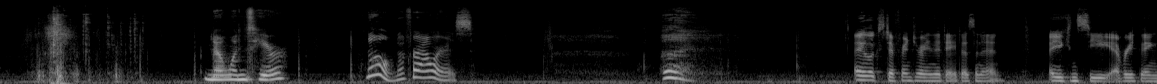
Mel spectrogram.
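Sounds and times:
keys jangling: 0.3 - 1.5
speech: 2.0 - 3.0, 3.7 - 4.8, 6.6 - 7.0, 8.5 - 11.5.

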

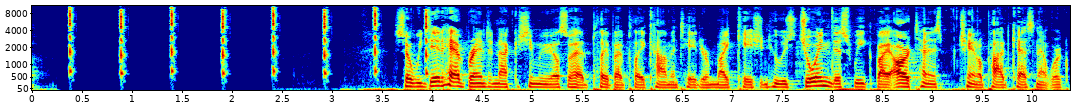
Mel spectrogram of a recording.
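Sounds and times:
ticking clock used as a timer cue: 0.0 - 4.3
faint noise: 3.1 - 10.3
speech: 3.7 - 10.3.

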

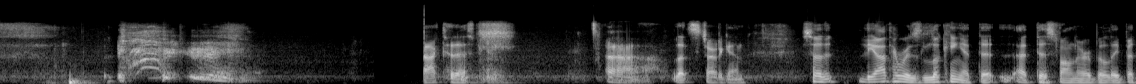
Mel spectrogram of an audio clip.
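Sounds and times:
thump: 0.6 - 1.0
person coughing harshly with throaty clearing: 1.0 - 2.6
speech: 4.3 - 5.2, 6.0 - 11.3.

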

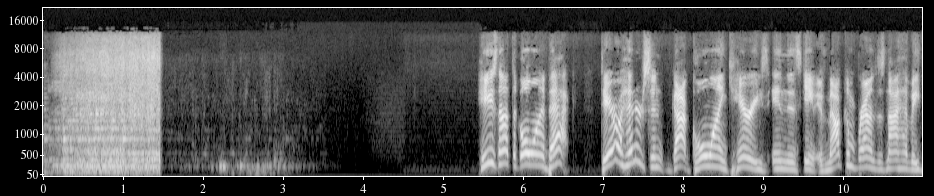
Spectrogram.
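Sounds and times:
toilet flushing: 0.0 - 3.2
water gurgling and trickling in a toilet bowl: 0.0 - 3.2
speech: 5.5 - 10.9.

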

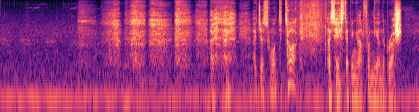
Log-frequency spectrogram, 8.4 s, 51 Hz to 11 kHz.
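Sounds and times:
low hum: 0.0 - 8.3
heavy rapid breathing after running: 1.5 - 5.2
speech: 5.1 - 8.2.

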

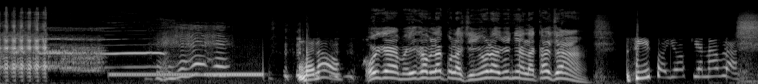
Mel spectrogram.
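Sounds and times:
rooster crowing: 0.0 - 1.8
speech: 3.0 - 7.5.

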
